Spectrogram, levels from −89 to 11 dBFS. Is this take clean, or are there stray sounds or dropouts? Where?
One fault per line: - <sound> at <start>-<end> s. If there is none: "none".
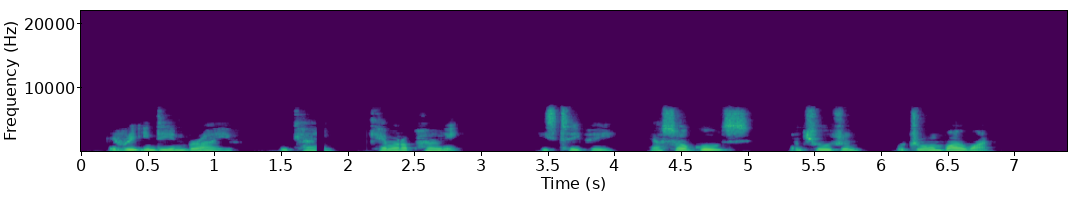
- dropout at 1.8-1.8 s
